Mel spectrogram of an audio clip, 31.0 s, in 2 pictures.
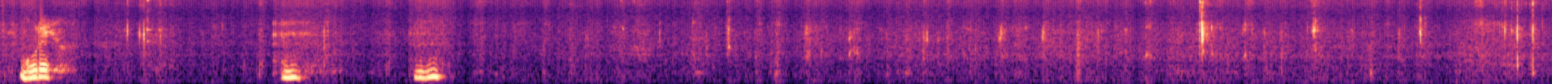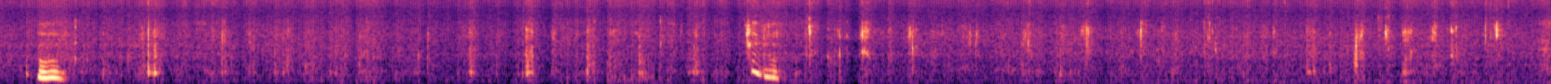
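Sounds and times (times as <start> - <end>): crunchy chewing clicks: 1.0 - 4.0, 4.7 - 31.0.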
